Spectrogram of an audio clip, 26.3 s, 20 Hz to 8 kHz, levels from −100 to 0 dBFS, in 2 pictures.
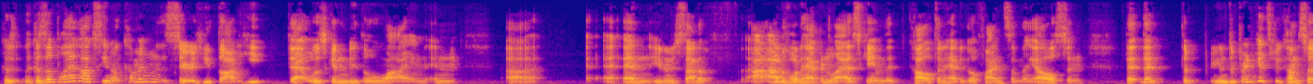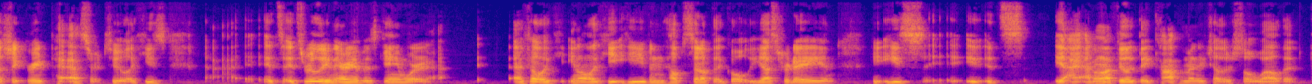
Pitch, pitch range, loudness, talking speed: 120 Hz, 115-150 Hz, -19 LUFS, 230 wpm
